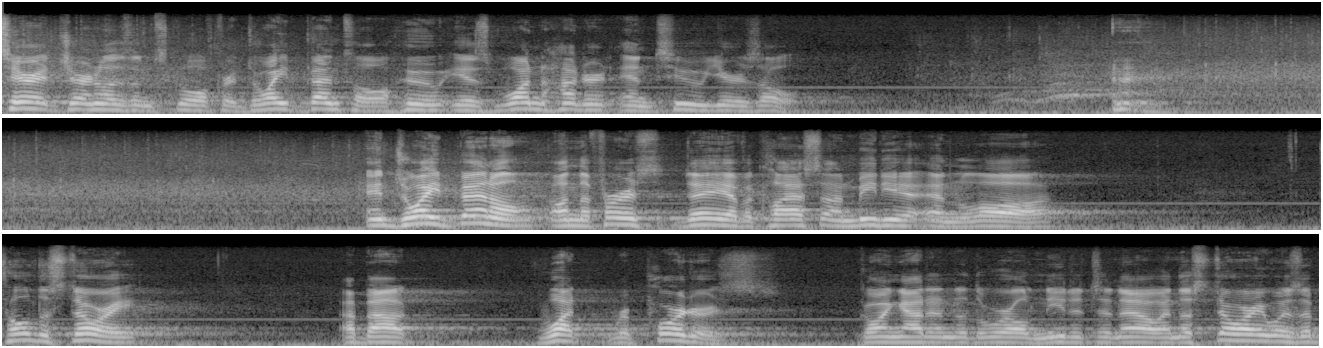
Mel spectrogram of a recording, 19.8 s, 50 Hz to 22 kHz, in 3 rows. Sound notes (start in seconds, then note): 4.6 applause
